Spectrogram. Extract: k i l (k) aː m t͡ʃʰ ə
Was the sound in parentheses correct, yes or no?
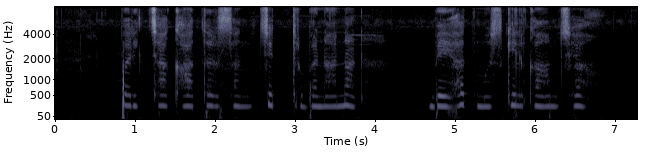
yes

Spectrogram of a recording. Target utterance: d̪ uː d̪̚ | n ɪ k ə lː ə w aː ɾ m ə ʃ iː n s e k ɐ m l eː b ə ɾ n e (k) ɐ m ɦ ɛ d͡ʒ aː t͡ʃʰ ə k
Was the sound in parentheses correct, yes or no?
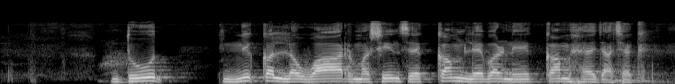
yes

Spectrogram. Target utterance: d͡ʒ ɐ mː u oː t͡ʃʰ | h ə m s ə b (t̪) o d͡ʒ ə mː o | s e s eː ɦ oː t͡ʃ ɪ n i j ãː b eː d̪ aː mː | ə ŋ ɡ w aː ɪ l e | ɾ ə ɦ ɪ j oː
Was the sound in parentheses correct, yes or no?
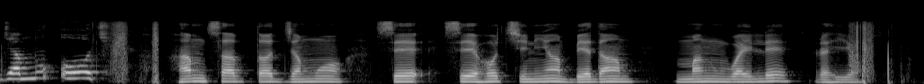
yes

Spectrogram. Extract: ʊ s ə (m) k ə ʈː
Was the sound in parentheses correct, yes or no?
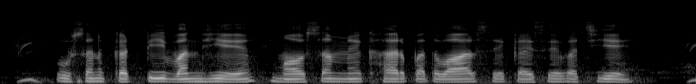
no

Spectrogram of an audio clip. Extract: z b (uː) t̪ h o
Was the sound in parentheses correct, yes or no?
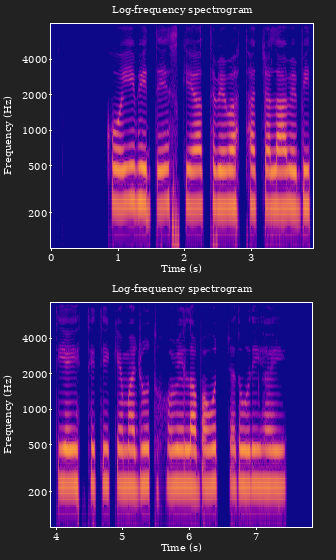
yes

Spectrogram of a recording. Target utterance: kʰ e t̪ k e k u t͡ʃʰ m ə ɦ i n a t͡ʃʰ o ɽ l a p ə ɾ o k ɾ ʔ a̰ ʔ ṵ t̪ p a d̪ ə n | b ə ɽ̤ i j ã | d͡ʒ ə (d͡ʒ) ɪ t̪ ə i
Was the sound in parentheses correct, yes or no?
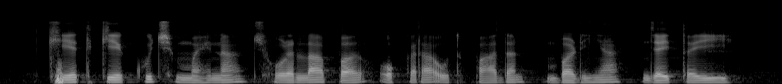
no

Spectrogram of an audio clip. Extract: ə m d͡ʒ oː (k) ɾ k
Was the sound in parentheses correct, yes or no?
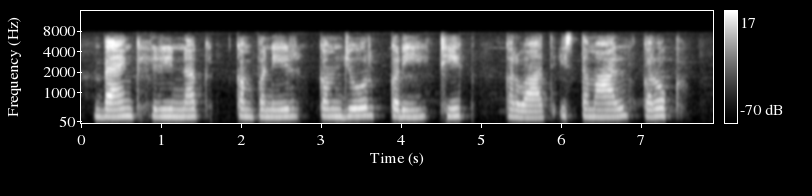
no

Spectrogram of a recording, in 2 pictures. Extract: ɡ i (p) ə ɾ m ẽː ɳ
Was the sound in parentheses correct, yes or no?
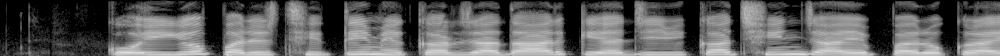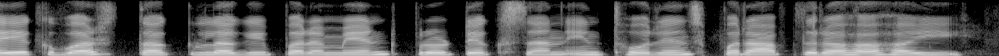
yes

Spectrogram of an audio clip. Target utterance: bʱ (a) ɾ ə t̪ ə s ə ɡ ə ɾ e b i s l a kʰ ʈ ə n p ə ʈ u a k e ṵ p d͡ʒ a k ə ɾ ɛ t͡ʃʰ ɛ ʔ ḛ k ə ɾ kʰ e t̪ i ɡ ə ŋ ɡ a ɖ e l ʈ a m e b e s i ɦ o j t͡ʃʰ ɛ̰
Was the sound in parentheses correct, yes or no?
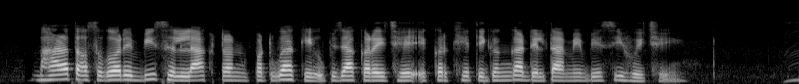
yes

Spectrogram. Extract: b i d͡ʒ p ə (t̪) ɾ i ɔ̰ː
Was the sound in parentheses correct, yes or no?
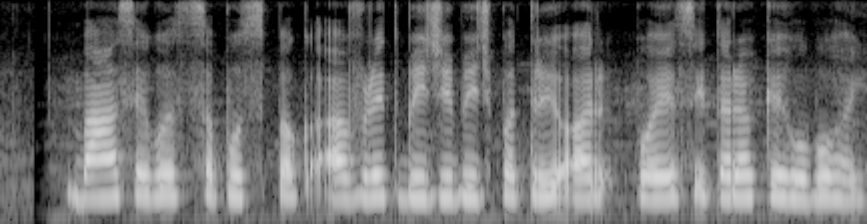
yes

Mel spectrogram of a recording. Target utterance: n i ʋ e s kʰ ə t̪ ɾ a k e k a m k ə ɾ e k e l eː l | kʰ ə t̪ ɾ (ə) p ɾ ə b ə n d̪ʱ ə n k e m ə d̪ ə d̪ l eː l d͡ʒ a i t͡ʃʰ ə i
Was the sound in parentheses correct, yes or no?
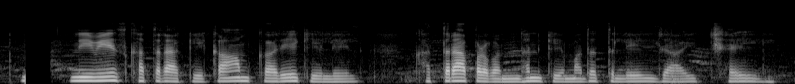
no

